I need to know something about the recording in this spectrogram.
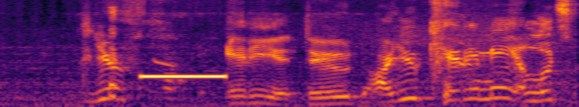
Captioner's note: beep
